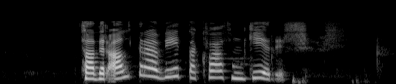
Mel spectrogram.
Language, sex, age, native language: Icelandic, female, 20-29, Icelandic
